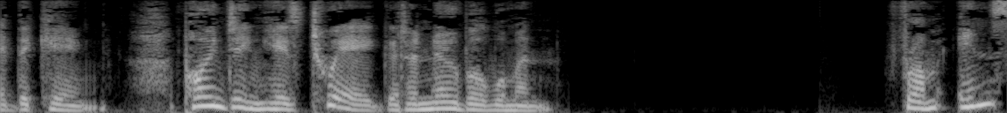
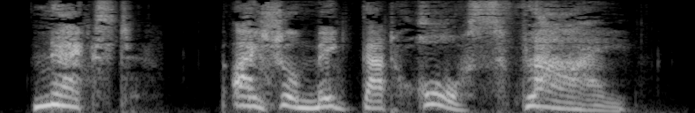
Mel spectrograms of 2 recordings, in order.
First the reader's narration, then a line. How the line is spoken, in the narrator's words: cried the king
